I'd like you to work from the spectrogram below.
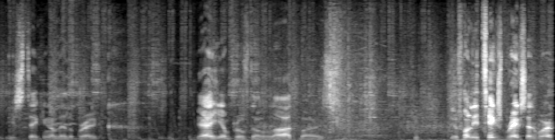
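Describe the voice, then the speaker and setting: A man at a medium pitch, animated in tone, with lively intonation, a moderate pace, long, frequent pauses, big swings in loudness and music in the background. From Netherlands. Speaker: esports commentator. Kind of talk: live commentary.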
